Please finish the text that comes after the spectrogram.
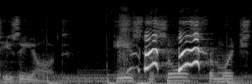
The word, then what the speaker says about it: Hesiod: Remember how earlier I said you should read Hesiod, pronounced Hesiod.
